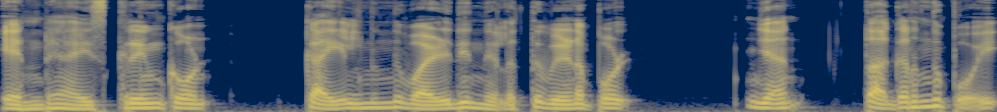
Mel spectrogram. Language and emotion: Malayalam, sad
